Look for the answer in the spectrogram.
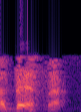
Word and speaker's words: Одесса: Одессу, Саня, Одесса. – Что? – Вы Одесса неправильно произносите. – Одесса, хуесса, блядь. – Одесса, там не Э, а Е.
